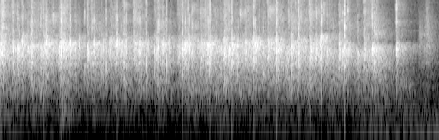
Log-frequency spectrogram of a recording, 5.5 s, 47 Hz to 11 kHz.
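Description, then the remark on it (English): An audience at a public meeting applauds steadily for a group of honorees, including the police chief marking 35 years of service, a dense wash of many hands clapping at once, holding a fairly even loudness for about five seconds before tapering off at the end. No one speaks. “How about a round of applause for these guys?”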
